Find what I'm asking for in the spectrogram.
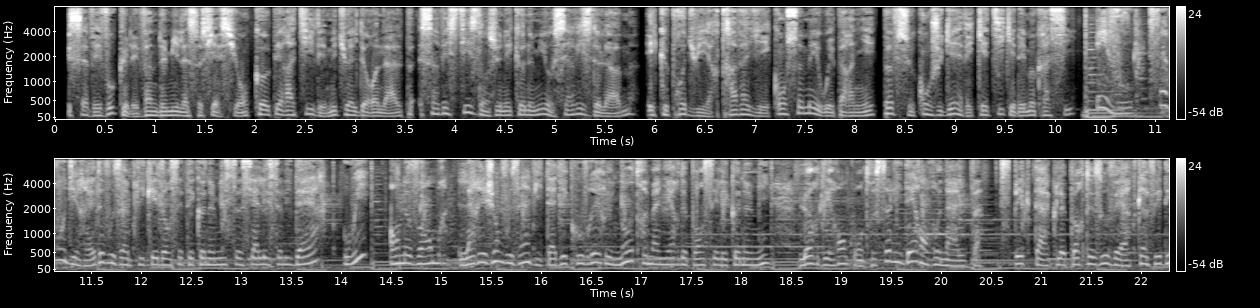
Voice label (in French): radio pub spot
